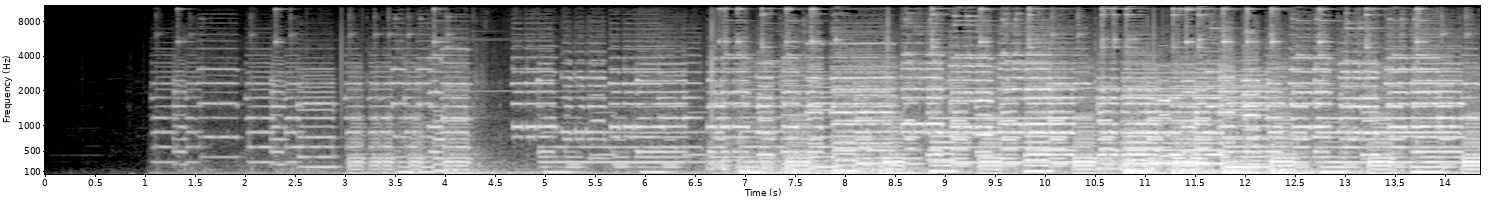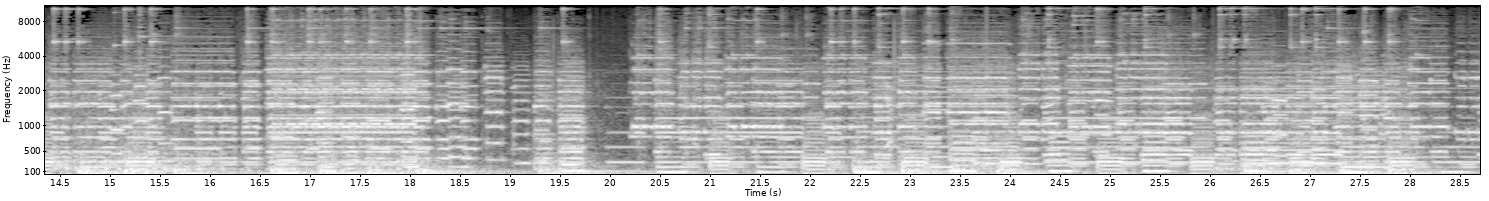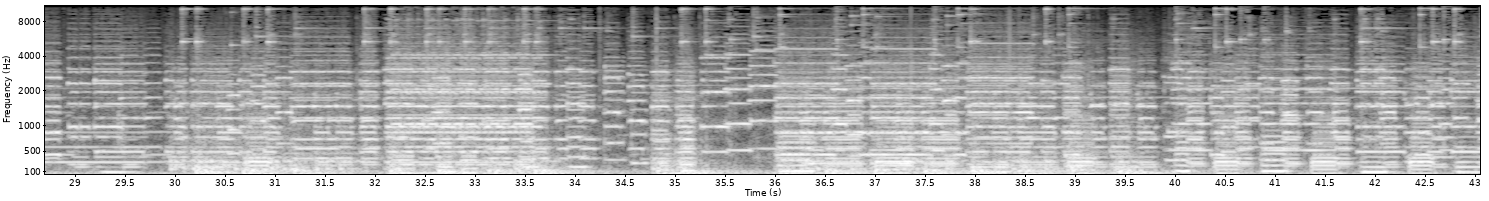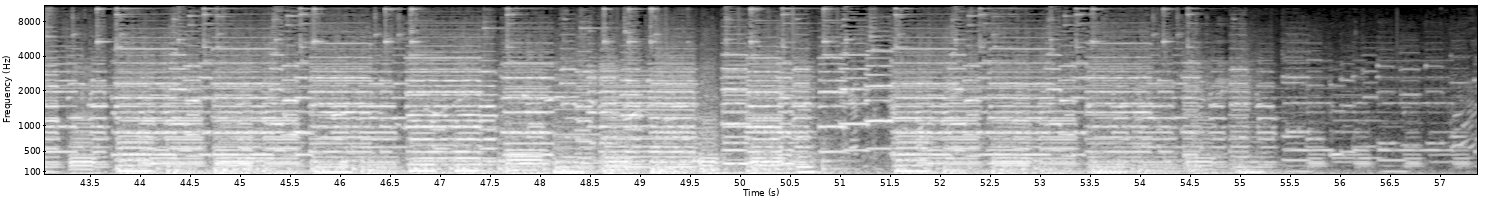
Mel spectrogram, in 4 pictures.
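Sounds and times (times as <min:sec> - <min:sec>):
Dutch street barrel organ playing: 0:01.1 - 0:57.3.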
